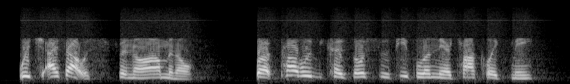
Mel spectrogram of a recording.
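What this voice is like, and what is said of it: Boston accent. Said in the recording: “we like the Boston accent.”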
